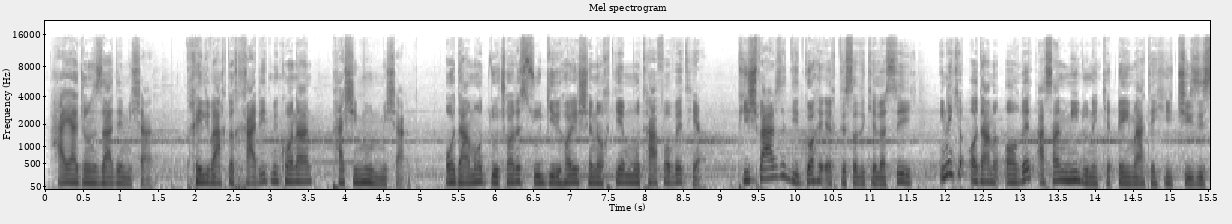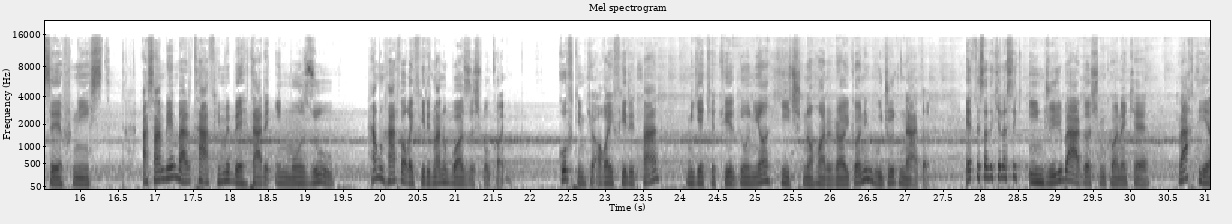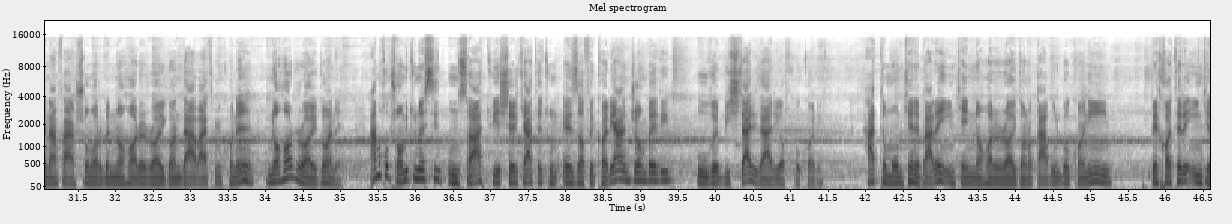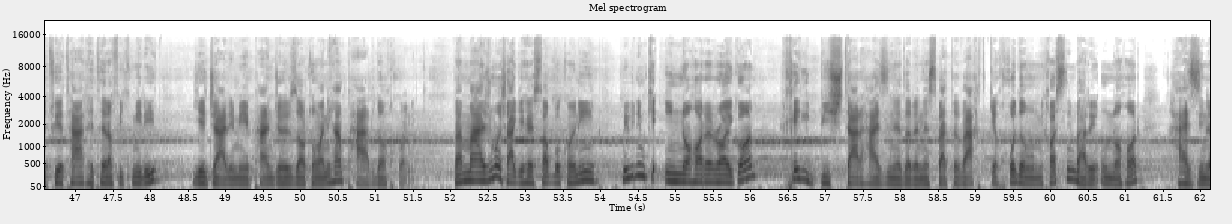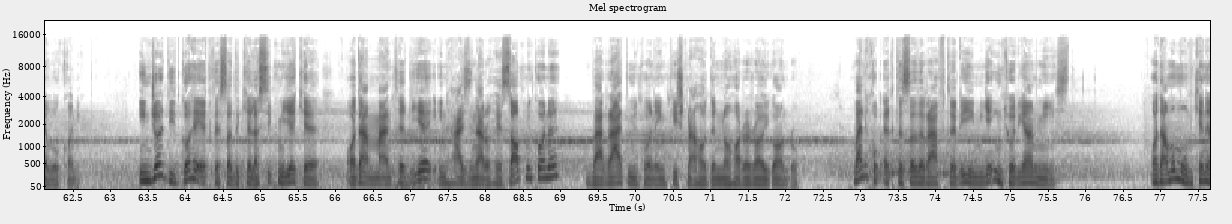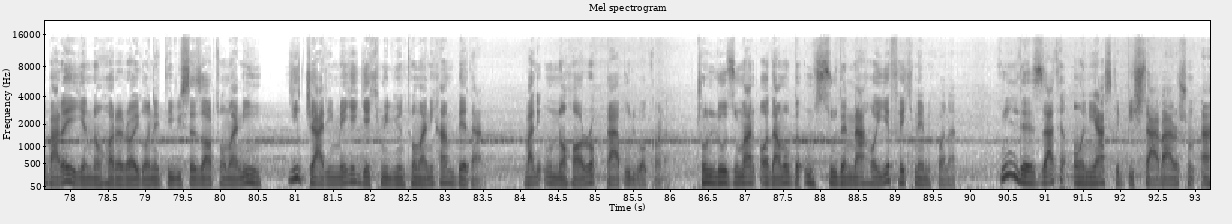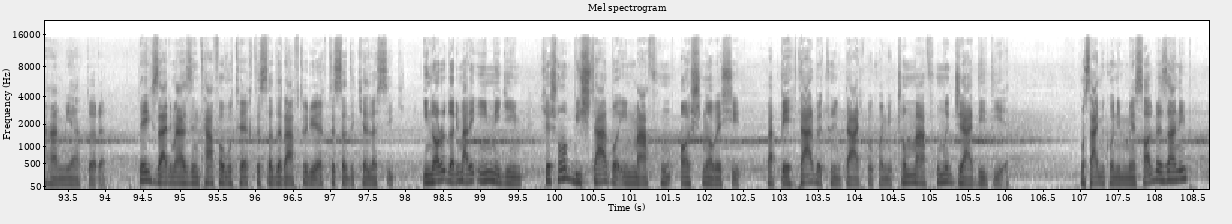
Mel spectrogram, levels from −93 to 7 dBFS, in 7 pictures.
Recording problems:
echo of what is said; noticeable; throughout; 160 ms later, 15 dB below the speech
rain or running water; faint; throughout; 25 dB below the speech
uneven, jittery; strongly; from 1.5 s to 1:47

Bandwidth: 15 kHz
